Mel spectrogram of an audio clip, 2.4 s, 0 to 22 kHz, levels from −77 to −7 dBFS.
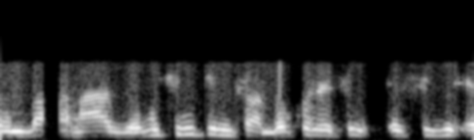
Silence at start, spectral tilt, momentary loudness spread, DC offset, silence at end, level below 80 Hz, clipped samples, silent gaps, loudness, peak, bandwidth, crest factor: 0 s; -6.5 dB/octave; 4 LU; under 0.1%; 0 s; -74 dBFS; under 0.1%; none; -18 LUFS; -2 dBFS; 3.8 kHz; 14 dB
